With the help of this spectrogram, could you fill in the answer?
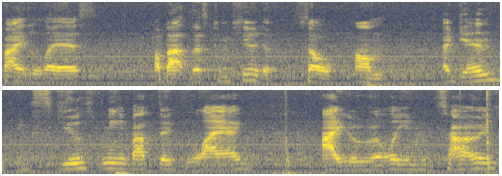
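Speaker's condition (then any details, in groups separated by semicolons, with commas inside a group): Cerebral palsy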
